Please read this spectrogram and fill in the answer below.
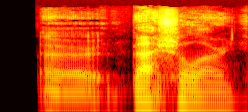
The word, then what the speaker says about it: Bachelard: And also, how should I pronounce his name? Is it Bachelard? – Bachelard, yeah. – Bachelard, okay.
